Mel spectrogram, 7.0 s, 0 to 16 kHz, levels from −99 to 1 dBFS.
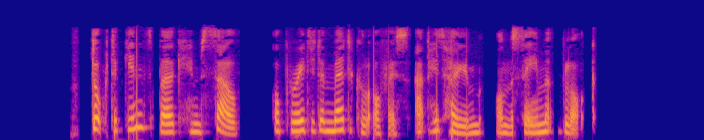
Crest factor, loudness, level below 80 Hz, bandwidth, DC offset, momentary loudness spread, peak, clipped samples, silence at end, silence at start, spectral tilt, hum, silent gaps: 18 dB; -24 LUFS; -60 dBFS; 8 kHz; under 0.1%; 8 LU; -6 dBFS; under 0.1%; 1.25 s; 0.9 s; -4.5 dB/octave; none; 2.41-2.71 s, 4.84-4.95 s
